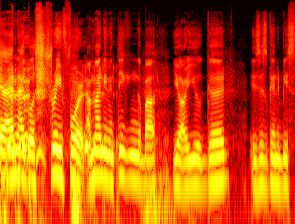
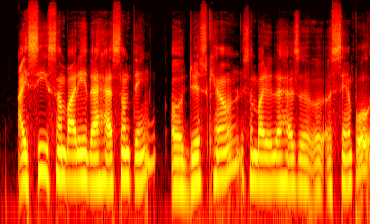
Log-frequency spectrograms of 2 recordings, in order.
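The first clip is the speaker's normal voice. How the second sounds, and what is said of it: Spoken with a put-on accent. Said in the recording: “you said that with an accent.”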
